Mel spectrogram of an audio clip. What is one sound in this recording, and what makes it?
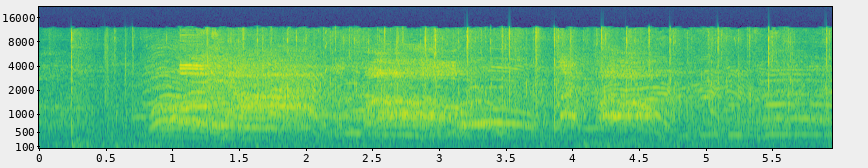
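Young players cheer and shout in a large echoing hall.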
